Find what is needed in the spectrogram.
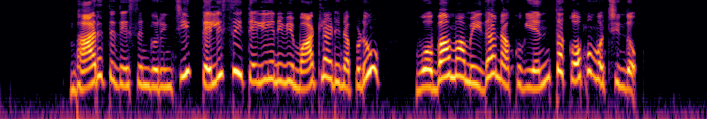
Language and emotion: Telugu, angry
